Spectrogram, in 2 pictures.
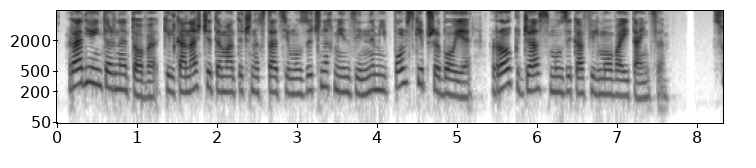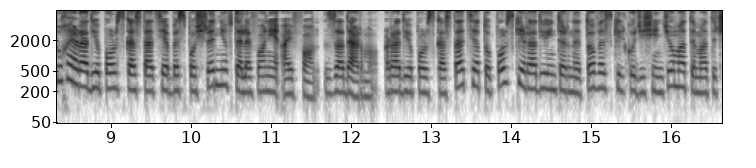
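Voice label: Polish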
